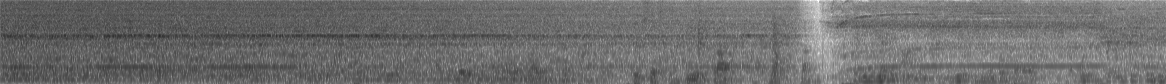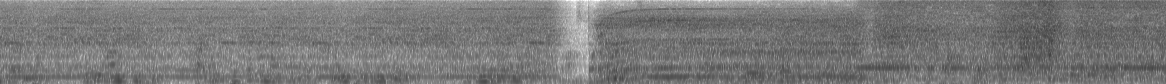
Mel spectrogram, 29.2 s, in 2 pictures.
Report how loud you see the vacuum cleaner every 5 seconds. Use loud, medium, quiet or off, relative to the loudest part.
loud, medium, quiet, quiet, medium, medium.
